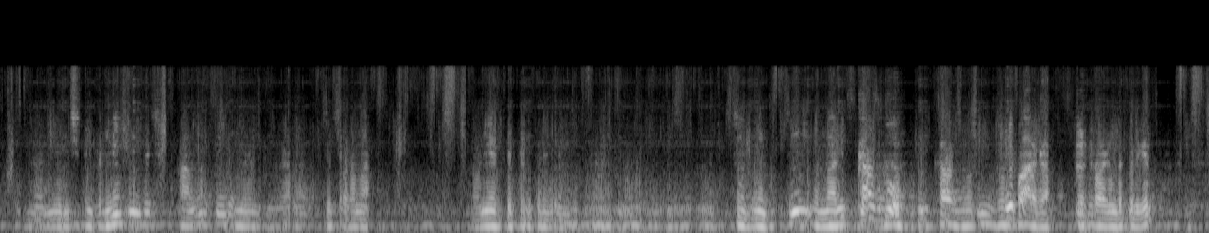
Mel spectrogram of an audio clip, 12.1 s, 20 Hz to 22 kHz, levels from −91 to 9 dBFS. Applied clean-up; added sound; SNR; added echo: neural separator model SepFormer DNS4.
